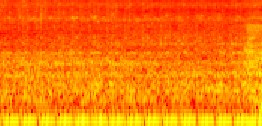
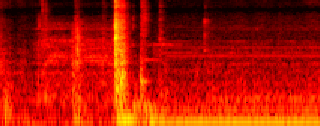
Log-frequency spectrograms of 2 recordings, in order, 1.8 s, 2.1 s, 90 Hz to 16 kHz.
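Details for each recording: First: 2005 MINI Cooper petrol engine idling with one fuel injector unplugged to simulate a clogged injector: RPM drops and it misses with an uneven puff-puff beat from the dead cylinder. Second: 2005 MINI Cooper compression test, all spark plugs removed, gauge on one cylinder, expected 150 psi: steady, even starter drone as the engine turns over, pressure building and holding, a good cylinder; normal cranking.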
